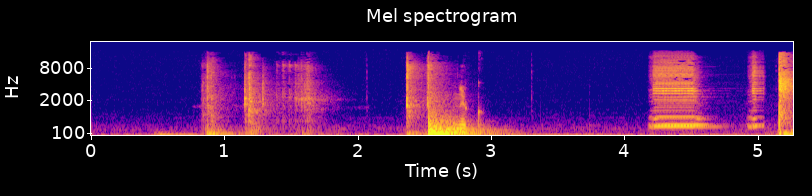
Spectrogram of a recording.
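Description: A few sharp slaps of a hand striking someone, the loudest a heavy smack midway, followed by two short, loud car horn honks.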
